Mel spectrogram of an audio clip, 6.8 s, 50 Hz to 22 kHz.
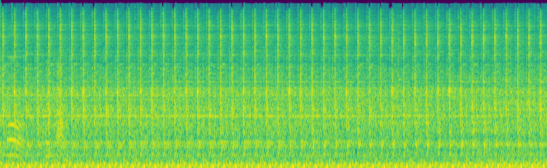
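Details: Kawama 9.5 hp single-cylinder walk-behind tractor diesel engine, new, running at high throttle; even, steady thumping with no knocks or misses, smooth and healthy.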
